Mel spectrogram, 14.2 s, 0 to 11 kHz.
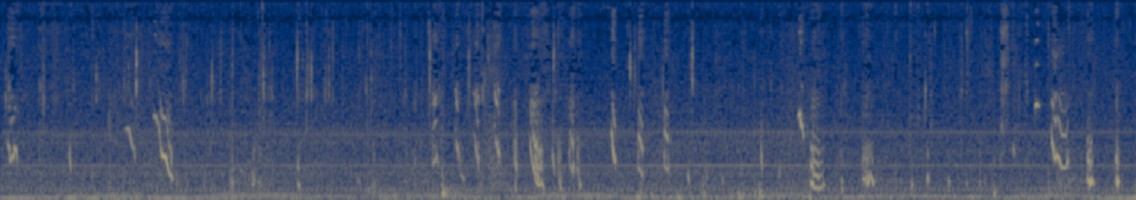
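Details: Twenty-two-day-old Standard Poodle puppies filmed on April 8, giving many short, squeaky whimpers that slide up and down in pitch, scattered and overlapping across the whole stretch, over a faint steady hum.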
